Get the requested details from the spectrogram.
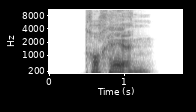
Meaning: trochee
- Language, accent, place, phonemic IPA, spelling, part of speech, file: German, Germany, Berlin, /tʁɔˈxɛːʊs/, Trochäus, noun, De-Trochäus.ogg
